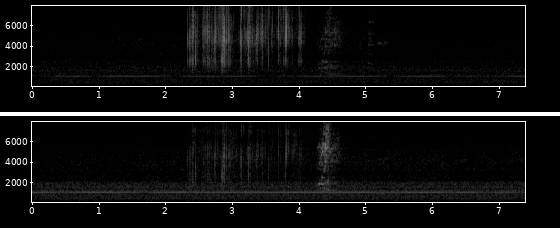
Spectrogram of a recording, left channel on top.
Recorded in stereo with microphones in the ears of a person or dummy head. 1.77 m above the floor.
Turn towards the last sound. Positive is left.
turn(degrees=-70)  # may be behind; listen again after turning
